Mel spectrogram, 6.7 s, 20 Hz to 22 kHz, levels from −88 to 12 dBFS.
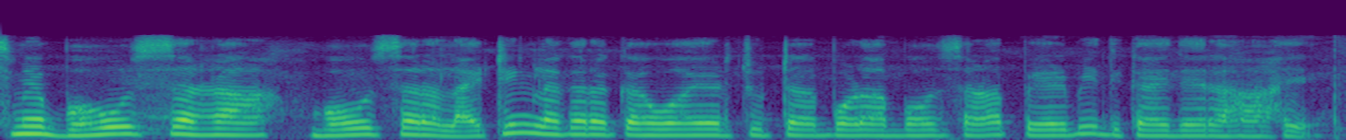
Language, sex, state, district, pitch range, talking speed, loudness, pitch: Hindi, male, Assam, Hailakandi, 160-185 Hz, 180 wpm, -16 LUFS, 170 Hz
